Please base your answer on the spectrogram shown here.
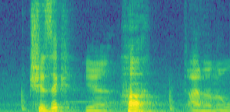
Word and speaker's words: Chiswick: the place for the is it not chiswick damn it i thought i had that silent w silent w yeah chizik yeah huh i don't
